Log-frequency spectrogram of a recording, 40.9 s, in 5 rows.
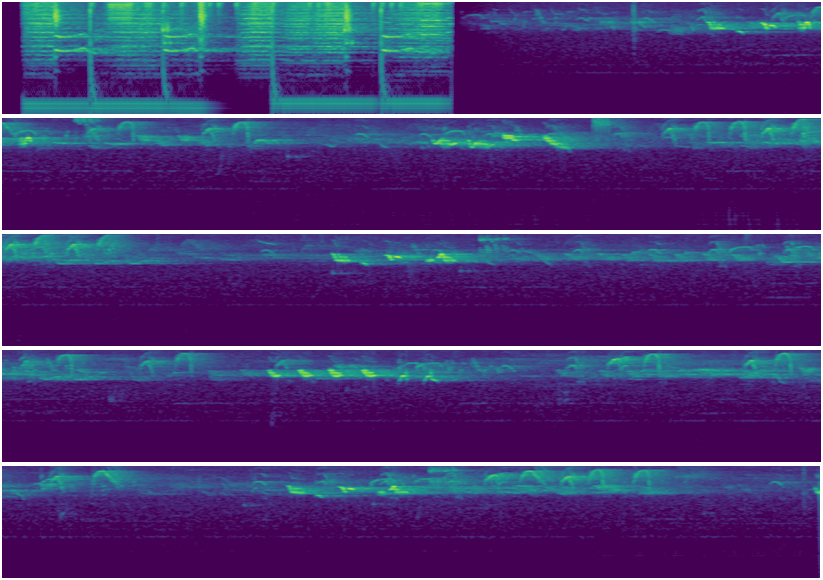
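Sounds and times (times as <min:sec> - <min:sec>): songbirds chirping and twittering: 0:03.8 - 0:40.9.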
